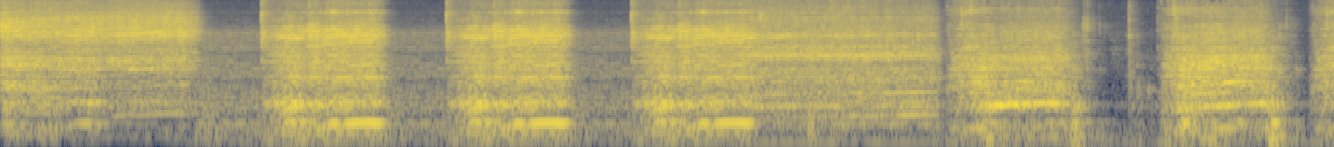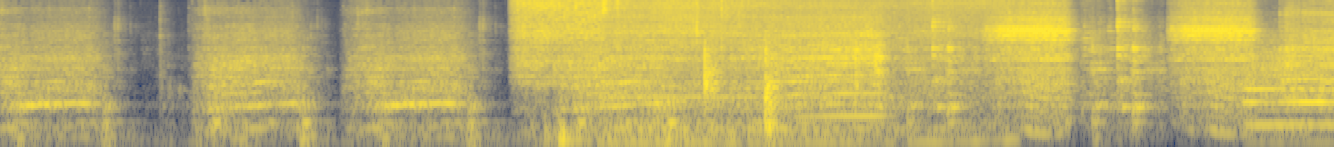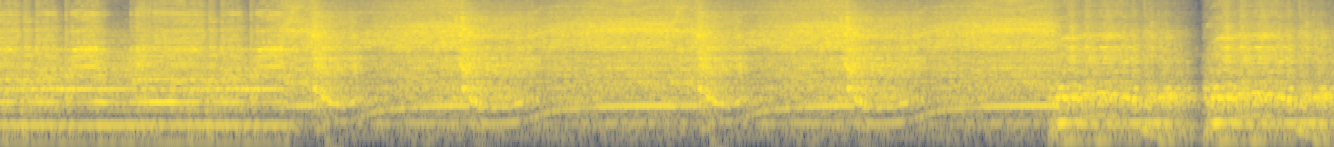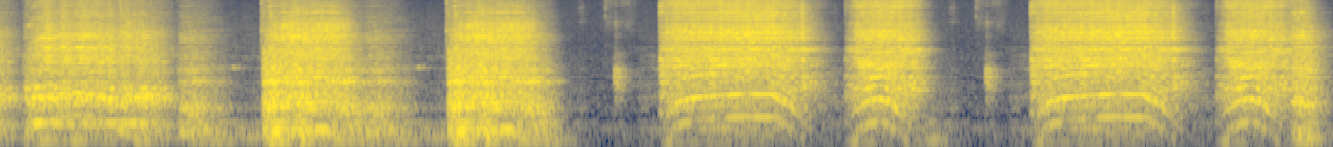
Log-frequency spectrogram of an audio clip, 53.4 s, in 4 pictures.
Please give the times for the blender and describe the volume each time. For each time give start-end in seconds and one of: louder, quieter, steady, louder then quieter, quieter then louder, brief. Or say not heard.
0.0-53.2 louder.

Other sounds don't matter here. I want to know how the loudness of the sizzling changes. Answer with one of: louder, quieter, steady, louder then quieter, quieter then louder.
quieter.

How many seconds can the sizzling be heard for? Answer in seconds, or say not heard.
5 s.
